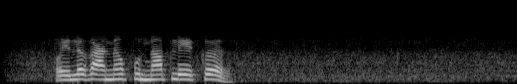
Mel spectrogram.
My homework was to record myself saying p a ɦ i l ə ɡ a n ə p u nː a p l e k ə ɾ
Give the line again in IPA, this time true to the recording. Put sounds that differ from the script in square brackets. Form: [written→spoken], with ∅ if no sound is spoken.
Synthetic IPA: p [a→ə] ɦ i l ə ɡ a n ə p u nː a p l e k ə ɾ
